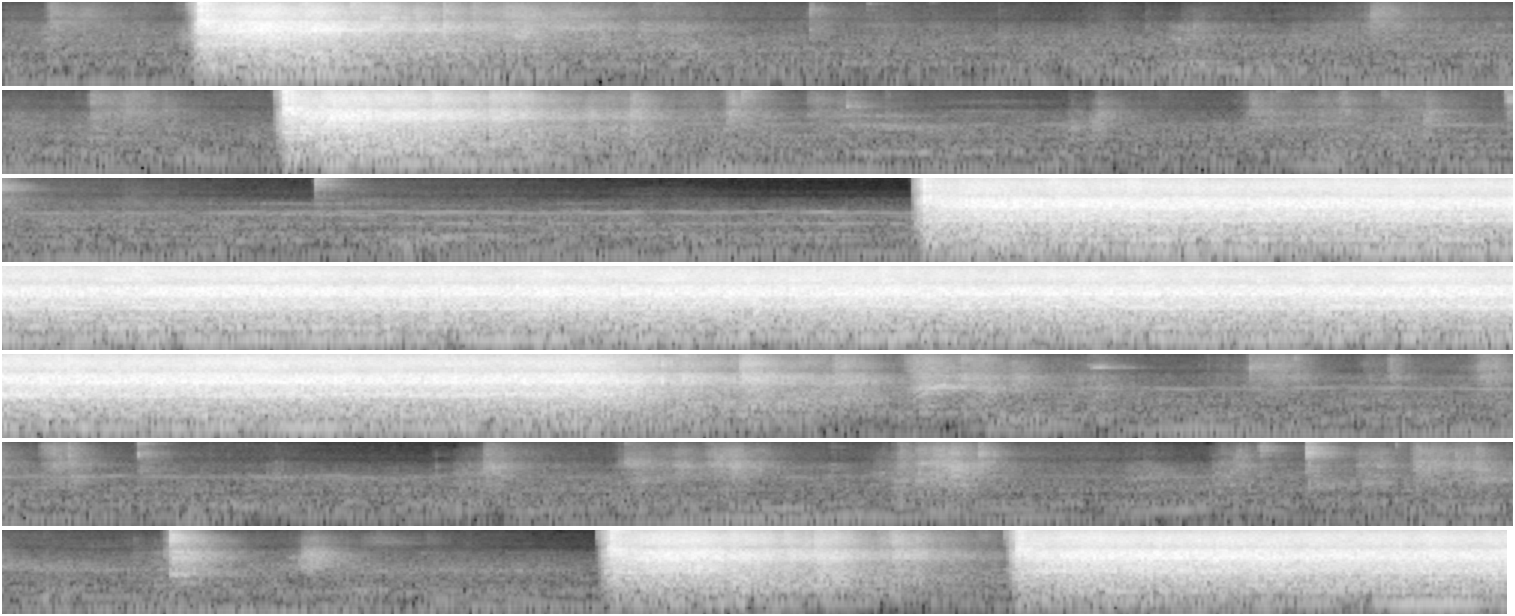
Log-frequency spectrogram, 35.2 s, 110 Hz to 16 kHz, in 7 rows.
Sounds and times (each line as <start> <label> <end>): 0.0 other machines 12.2
13.1 other machines 35.2
32.2 small motors that start to move and rattle 35.2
